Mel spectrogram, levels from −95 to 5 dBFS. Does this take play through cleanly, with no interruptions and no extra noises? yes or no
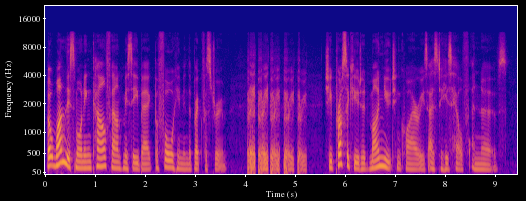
no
